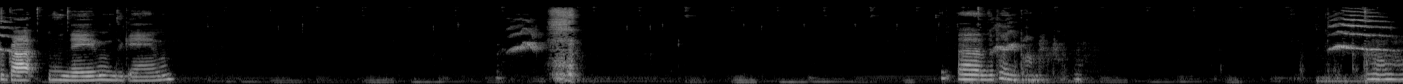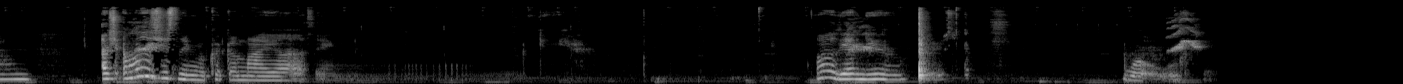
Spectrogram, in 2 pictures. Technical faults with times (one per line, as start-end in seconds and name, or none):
none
